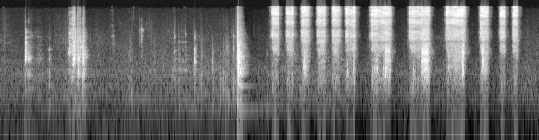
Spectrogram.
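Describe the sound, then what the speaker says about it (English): Spray cleaner blasted into the chamber of an inverted rifle upper receiver, a rapid series of short, sharp hissing bursts close by, after a few quieter clicks and handling noises. "I'm going to spray into the chamber"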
